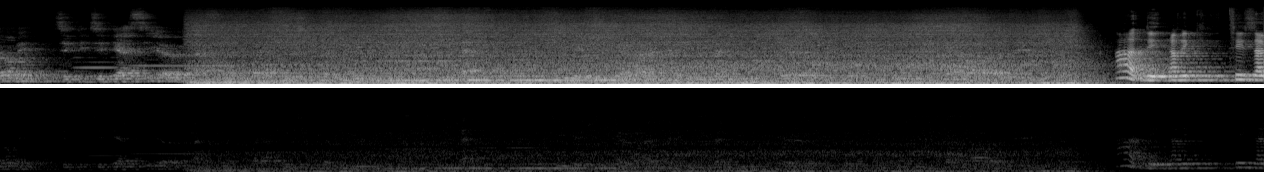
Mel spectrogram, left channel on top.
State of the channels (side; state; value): right; quieter; 28.7 dB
